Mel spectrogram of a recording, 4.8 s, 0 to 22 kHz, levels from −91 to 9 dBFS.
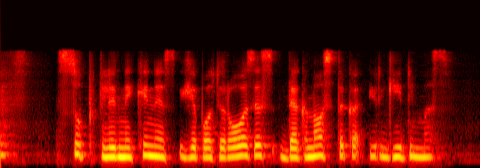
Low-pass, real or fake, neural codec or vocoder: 7.2 kHz; fake; codec, 16 kHz, about 1 kbps, DyCAST, with the encoder's durations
